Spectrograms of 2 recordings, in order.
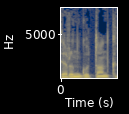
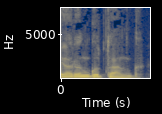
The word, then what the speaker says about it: орангутанг: И вот этот «анг», он как раз больше соответствует тому, как этот звук произносится в исконном языке. – Значит, можно и «орангутанг».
